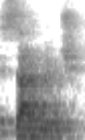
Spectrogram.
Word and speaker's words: sandwich: We should say sandwich.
